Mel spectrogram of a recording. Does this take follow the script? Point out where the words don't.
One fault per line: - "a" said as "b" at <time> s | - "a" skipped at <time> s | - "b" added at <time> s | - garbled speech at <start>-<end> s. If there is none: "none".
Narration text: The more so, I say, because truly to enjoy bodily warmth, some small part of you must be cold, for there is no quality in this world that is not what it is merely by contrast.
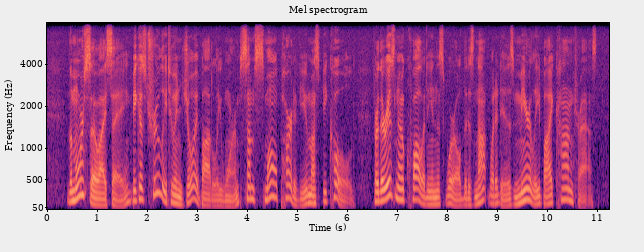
none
